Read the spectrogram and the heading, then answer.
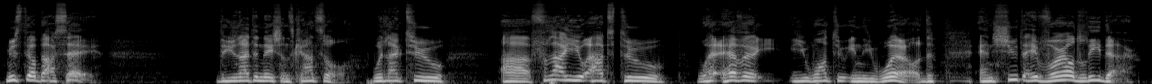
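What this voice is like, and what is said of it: Put-on vague foreign accent. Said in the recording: “I have no idea what accent this is. I just wanted to make it foreign.”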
